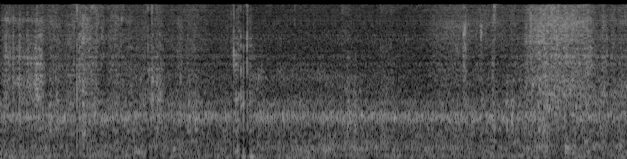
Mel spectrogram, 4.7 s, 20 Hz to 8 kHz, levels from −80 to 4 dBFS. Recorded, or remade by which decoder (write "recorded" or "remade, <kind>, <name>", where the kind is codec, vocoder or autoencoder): remade, vocoder, WaveNeXt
